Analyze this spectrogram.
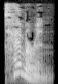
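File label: "tamarin", British English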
